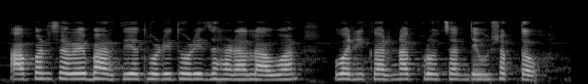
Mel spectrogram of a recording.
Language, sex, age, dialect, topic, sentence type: Marathi, female, 41-45, Southern Konkan, agriculture, statement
